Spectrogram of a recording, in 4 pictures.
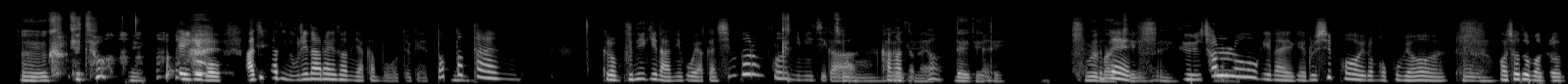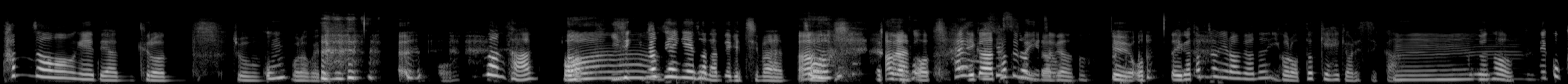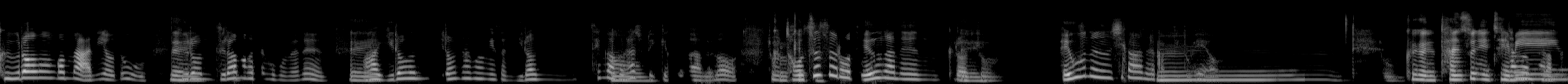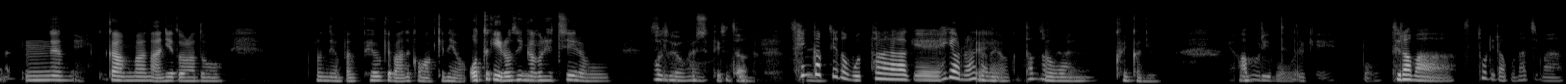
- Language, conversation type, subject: Korean, unstructured, 미스터리한 사건을 해결하는 탐정이 된다면 어떤 능력을 갖고 싶으신가요?
- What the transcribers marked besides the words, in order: laughing while speaking: "그렇겠죠"; other background noise; laugh; sniff; tsk; distorted speech; laugh; background speech; laugh; unintelligible speech; laugh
